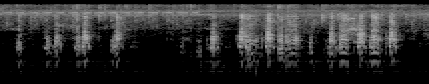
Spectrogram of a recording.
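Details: A mixed flock of Mandarin ducks, mallards and Pekin ducks: scattered nasal quacks in the first half, then a denser run of loud overlapping quacks from about halfway on, over faint background hiss.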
